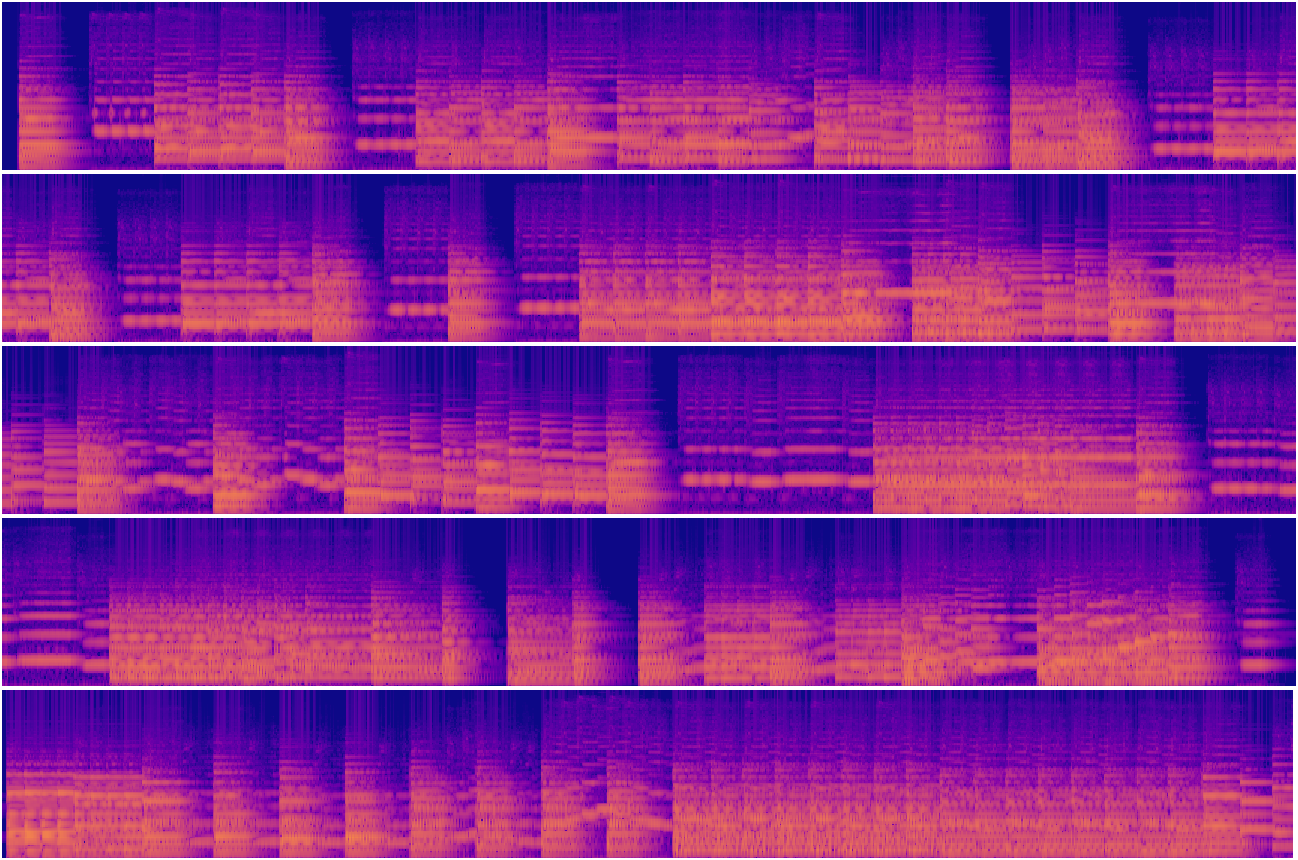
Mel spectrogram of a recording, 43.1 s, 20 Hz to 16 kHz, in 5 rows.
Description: flute; Short Pieces for Flute and Piano 2; Li, Cheng-Shiun

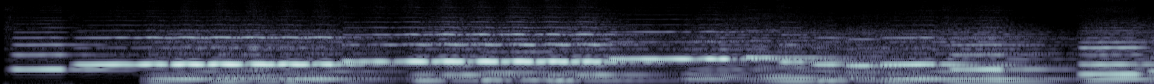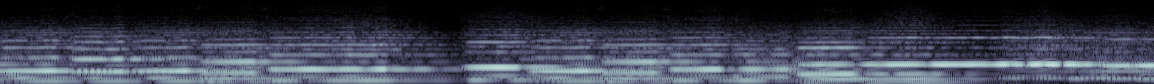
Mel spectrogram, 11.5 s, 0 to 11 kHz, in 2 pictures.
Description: Baryton Trio in D major, fl vla clo; Haydn; Hob.XI:34

